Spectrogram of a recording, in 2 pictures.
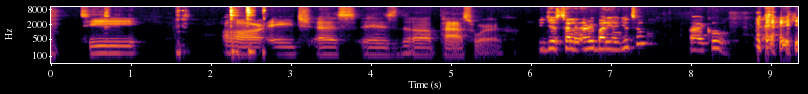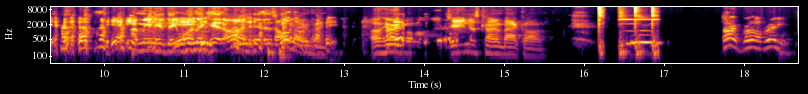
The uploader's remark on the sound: using ZOOM Video Conference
